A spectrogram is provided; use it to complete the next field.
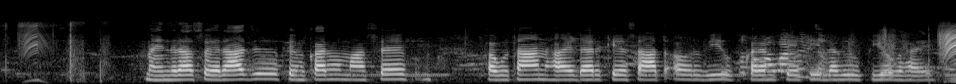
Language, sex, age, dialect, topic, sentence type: Magahi, male, 18-24, Southern, agriculture, statement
